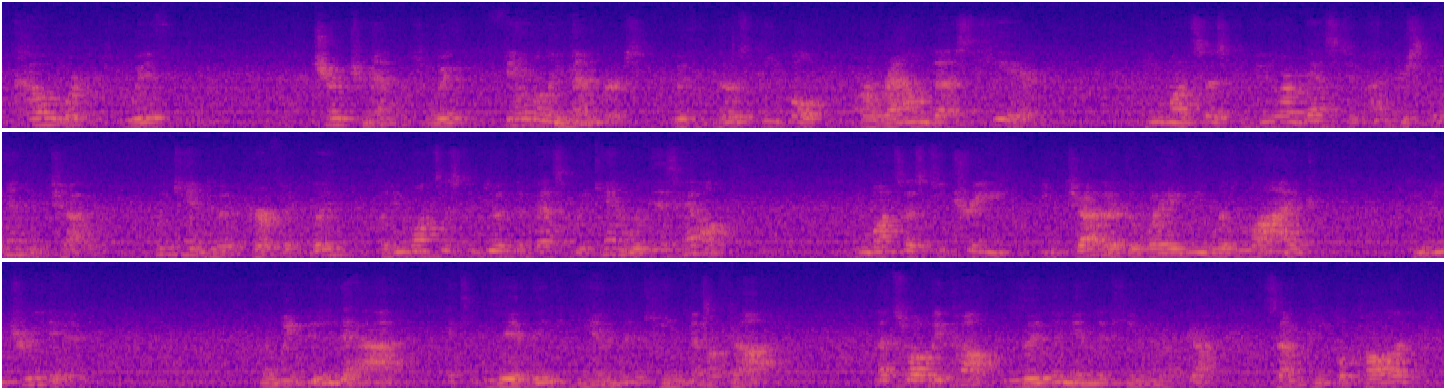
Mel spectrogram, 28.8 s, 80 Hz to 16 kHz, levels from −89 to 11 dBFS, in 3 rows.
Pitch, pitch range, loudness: 130 Hz, 120-145 Hz, -36 LUFS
